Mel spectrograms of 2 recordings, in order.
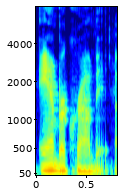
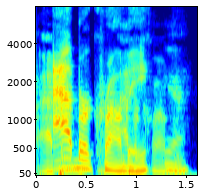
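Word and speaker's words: Abercrombie: the dressing room of I always say it wrong abber cromie abber I say amber amber cromie abber cromie and he was in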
